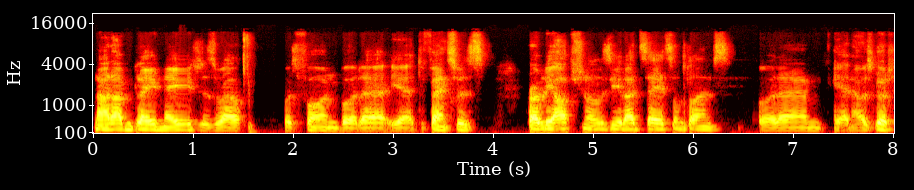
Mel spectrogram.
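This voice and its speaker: Fairly quick in pace, a man speaks with a fairly low pitch and a dark, mellow tone. His intonation is monotone and flat. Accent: Irish. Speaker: professional rugby player. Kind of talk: casual interview. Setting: video call.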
